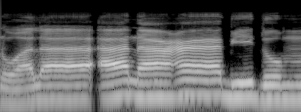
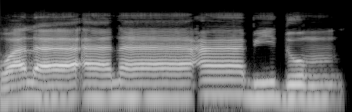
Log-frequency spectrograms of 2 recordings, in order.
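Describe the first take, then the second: First: The vowel in ana is kept short. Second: The vowel in ana is drawn out long. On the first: The speaker calls it right. "Pendek sebagaimana Nabi mencontohkan" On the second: The speaker calls it wrong. "Eh dibaca panjang. ... itu salah khafi"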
